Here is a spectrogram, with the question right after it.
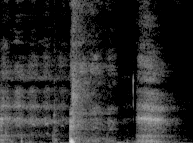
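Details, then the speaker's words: A sleeping dog's noisy breaths with a sharp snort and a faint whistle on a rasping breath, against quiet room noise during a podcast recording: ordinary snoring. "what is that noise the the dog snoring yeah Willie willly snoring Willie snore quietly we're podcasting over here"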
